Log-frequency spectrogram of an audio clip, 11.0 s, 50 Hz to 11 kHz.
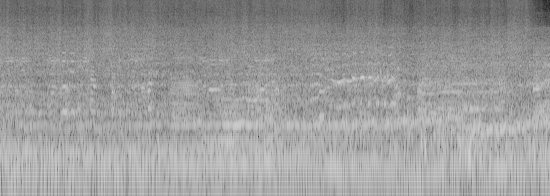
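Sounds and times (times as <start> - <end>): low drone: 0.0 - 11.0
noise music with guitar and electronics: 0.0 - 11.0.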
